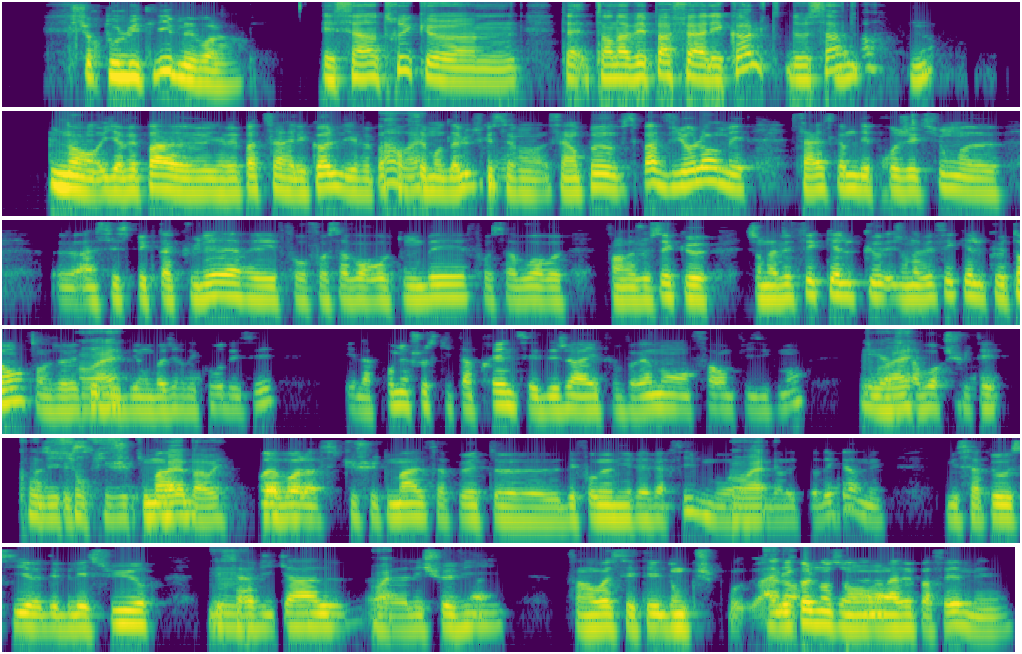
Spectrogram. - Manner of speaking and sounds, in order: tapping; other background noise
- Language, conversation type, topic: French, unstructured, Quel sport aimerais-tu essayer si tu avais le temps ?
